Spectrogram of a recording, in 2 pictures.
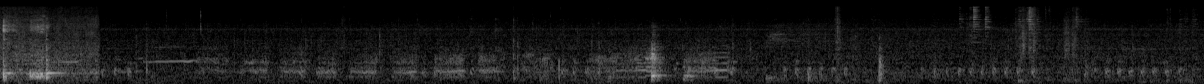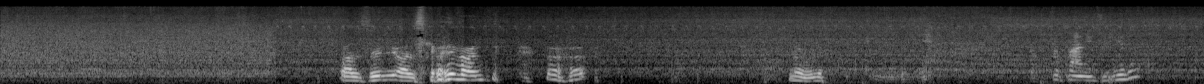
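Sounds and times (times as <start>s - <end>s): vegetables sizzling in hot oil: 0.0s - 4.0s, 12.0s - 24.0s.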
